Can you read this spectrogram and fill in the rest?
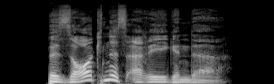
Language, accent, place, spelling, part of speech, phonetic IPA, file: German, Germany, Berlin, besorgniserregender, adjective, [bəˈzɔʁknɪsʔɛɐ̯ˌʁeːɡn̩dɐ], De-besorgniserregender.ogg
- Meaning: 1. comparative degree of besorgniserregend 2. inflection of besorgniserregend: strong/mixed nominative masculine singular 3. inflection of besorgniserregend: strong genitive/dative feminine singular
